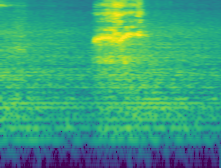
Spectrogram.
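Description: Near silence: room tone, with one faint, short hiss about a second in.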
